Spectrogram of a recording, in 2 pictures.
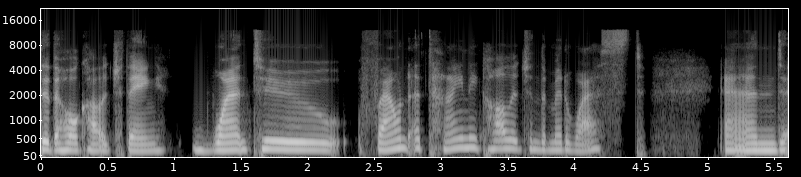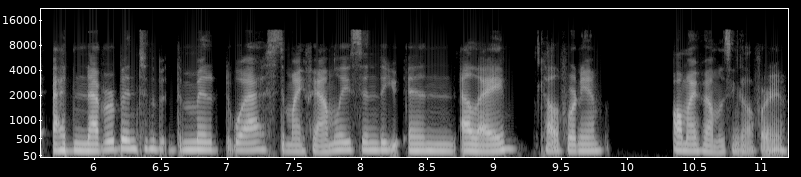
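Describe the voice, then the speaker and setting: At a moderate pace, a woman with a medium pitch keeps a fairly even intonation, the sound dry and close with no echo. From Mexico City. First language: Spanish. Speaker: business coach and podcaster. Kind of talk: interview conversation.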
